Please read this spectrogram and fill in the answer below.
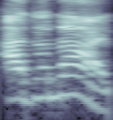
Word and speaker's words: Adonai: The I on the end there, the sound I in the Hebrew vowel, is the superlative Lord, supreme Lord. That's Adonai, Lord God.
